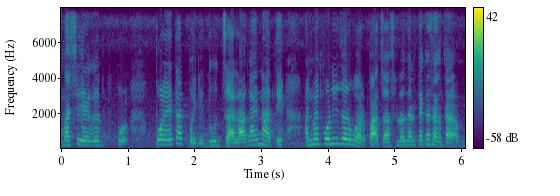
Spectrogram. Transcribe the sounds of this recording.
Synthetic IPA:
maɕieɡə | pɔɭjet̪at̪̚pəilid̪ud̪̚d͡zalaɡãjnat̪ẽaniməɡkoɽ̃iːd͡zəɾʋɔɾpat͡sə̃sləd͡zalat̪ɛ̃kʰasãŋɡt̪a

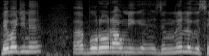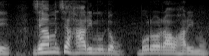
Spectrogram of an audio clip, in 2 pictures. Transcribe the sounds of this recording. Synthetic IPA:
beβajd͡ʒinɯ | bɔɾɔɾawnizɯŋnɯlɯɡɯsezɯŋhamɯnseɦaɾimudɔŋ | bɔɾɔɾawɦaɾimu

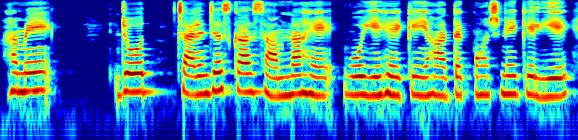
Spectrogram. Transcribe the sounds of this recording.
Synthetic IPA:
hɐmẽ | d͡ʒoːt͡ʃɛːlə̃ɲd͡ʒɪzkasaːmnaɦɛʋojeɦɛkejɐɦãt̪ɐk̚pɐɦʊ̃t͡ʃnekelie

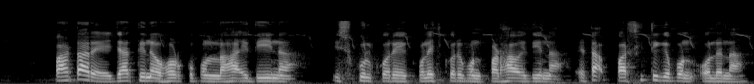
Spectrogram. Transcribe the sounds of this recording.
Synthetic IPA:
paɦʈaɾɛd͡ʒat̪inəʔɦɔɽkɔbɔnlaɦaʔɛd̪ina | iskulkɔɾɛkɔlɛd͡ʒkɔɾɛbɔnpaɽ̤awɛd̪ijnaɛʈaʔpəɾsit̪iɡɛbɔnɔ̰lɛna

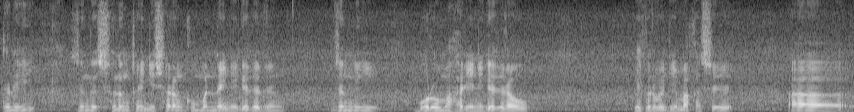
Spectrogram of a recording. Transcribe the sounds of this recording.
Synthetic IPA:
d̥ɯnɯj | zɯŋnisɯlɯŋtʰajnisaɾaŋkʰumɐnːajniɡazaɾzɯŋ | zɯŋni | boɾomaɦaɾeniɡazaɾaw | bepʰɯɾbajdimakʰase

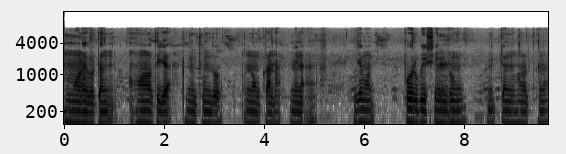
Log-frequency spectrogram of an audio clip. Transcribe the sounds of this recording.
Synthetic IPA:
mɔɽɛɡɔʈaŋ | ɦɔɽ̃ɔt̪ɛd͡ʒaʔɲut̪umd̪ɔnɔŋkanɦaʔmɛna̰ʔa | d͡ʒɛmɔn | puɾbisiŋbʱuŋ | mit̪̚ˀʈaŋɦɔnɔt̪̚kana

